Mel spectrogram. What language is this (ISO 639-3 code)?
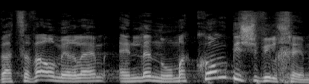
heb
